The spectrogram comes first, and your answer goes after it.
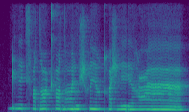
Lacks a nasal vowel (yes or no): no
